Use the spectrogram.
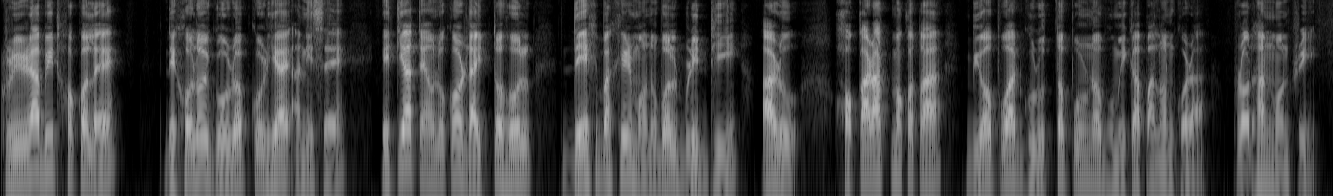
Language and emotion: Assamese, neutral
